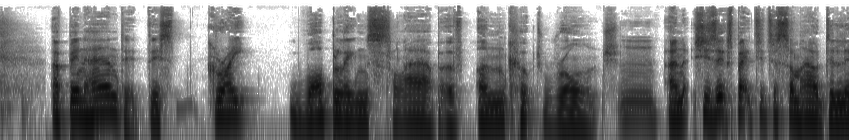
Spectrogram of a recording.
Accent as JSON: {"language": "English", "country": "United Kingdom", "said": "because I'm British."}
